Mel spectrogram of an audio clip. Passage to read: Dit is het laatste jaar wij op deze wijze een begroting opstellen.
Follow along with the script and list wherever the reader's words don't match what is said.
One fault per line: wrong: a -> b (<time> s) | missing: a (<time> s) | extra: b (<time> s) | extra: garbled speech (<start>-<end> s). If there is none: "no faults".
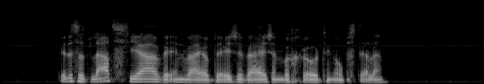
extra: waarin (1.6 s)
